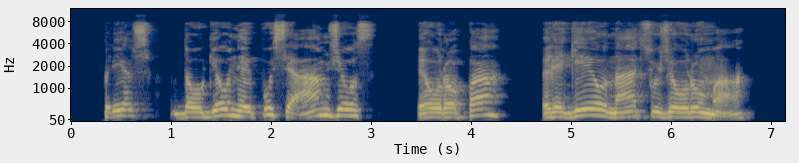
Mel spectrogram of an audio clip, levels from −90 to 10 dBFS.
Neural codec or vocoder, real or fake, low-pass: none; real; 9.9 kHz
